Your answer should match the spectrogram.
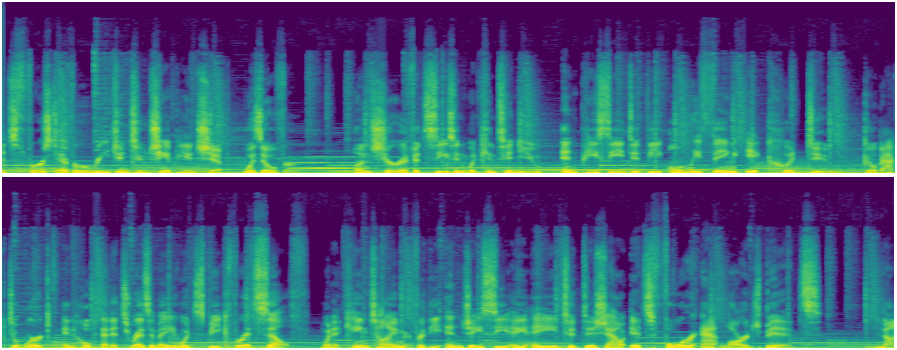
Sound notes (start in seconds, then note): none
